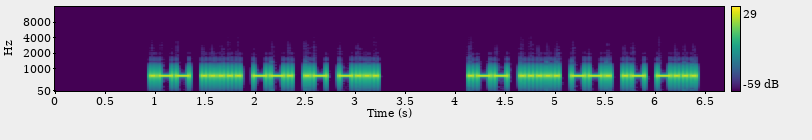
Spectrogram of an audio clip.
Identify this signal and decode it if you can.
Morse code, heard as a keyed tone, about 27 wpm, 700 Hz. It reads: W5GAB W5GAB
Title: USA Call Signs - 5 Characters - Repeated 2x - 28wpm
